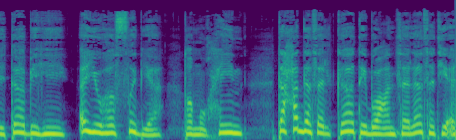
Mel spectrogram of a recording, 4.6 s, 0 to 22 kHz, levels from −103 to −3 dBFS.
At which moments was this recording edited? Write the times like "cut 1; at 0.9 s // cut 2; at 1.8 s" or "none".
cut 1; at 1.8 s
